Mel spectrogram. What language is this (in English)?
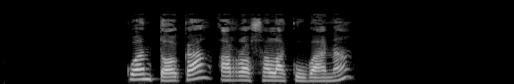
Catalan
